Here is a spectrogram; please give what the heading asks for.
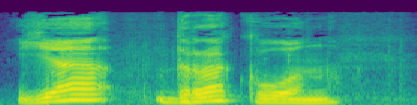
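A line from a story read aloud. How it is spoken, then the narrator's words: Slow, weighty voice. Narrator (Russian): медленно и весомо уронил голос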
